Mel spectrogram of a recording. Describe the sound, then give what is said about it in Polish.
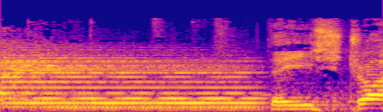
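Big Ben, the great bell in London's Westminster clock tower, rings under electrically driven strikes, a deep, loud sustained tone rich in humming overtones, with fresh strikes changing the ring near the end. “Uderzenia dzwonu napędzane są elektrycznie, ale zegar, do którego podłączony jest Big Ben, wciąż nakręcamy ręcznie.”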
